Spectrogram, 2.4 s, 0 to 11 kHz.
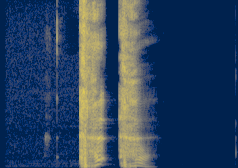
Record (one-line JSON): {"cough_length": "2.4 s", "cough_amplitude": 32768, "cough_signal_mean_std_ratio": 0.3, "survey_phase": "beta (2021-08-13 to 2022-03-07)", "age": "18-44", "gender": "Female", "wearing_mask": "No", "symptom_none": true, "smoker_status": "Ex-smoker", "respiratory_condition_asthma": false, "respiratory_condition_other": false, "recruitment_source": "REACT", "submission_delay": "2 days", "covid_test_result": "Negative", "covid_test_method": "RT-qPCR", "influenza_a_test_result": "Negative", "influenza_b_test_result": "Negative"}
